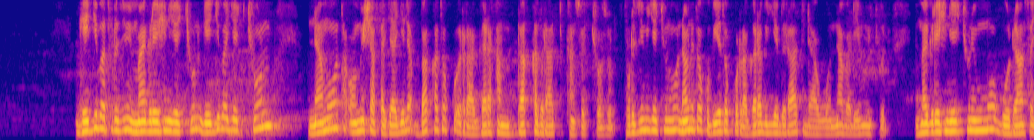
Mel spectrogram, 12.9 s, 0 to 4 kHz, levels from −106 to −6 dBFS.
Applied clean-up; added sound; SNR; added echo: none; none; none; none.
